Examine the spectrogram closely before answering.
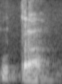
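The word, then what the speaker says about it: утро: Selamat pagi, bahasa Rusianya dobre utra. Nah, dalam tulisan dobre utra, yaitu utra, itu terdapat huruf O, ya, terdapat huruf O. Dalam huruf O itu tidak diucapkan, tapi diucapkan A, maka menjadi utra, ya.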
